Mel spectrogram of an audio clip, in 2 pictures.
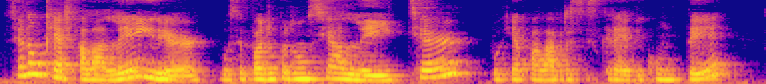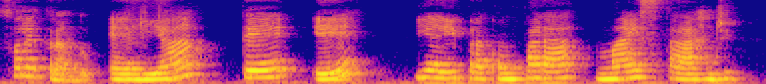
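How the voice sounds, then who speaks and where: A woman's voice: mid-range voice, expressive, moderate pace, dark tone, echoey room. A woman teaching an English lesson in a casual, chatty way, often checking in with her students.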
